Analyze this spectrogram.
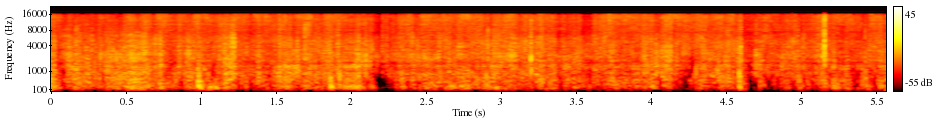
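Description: Latex modelling balloons rubbing and squeaking against each other as a long light-green balloon is twisted and wrapped around a balloon sculpture: a continuous crinkly rubbing with small clicks and a few short squeaks.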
